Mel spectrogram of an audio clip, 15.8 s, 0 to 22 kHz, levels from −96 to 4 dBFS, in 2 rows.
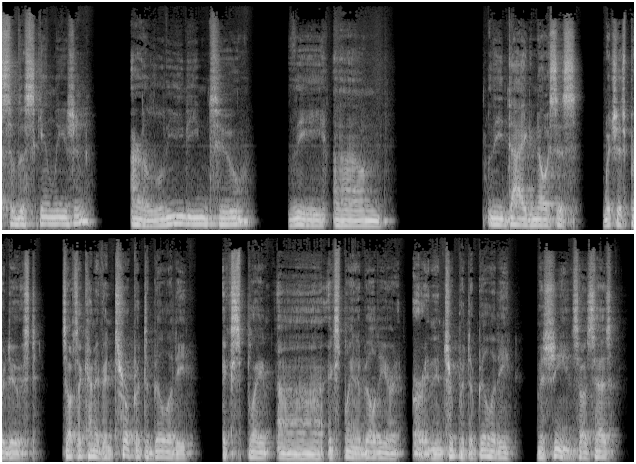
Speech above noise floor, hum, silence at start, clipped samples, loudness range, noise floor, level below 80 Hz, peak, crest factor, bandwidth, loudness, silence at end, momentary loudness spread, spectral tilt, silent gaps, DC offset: over 70 dB; none; 0 s; under 0.1%; 2 LU; under -90 dBFS; -42 dBFS; -4 dBFS; 16 dB; 20 kHz; -21 LUFS; 0.25 s; 8 LU; -4.5 dB/octave; 1.31-1.60 s, 3.27-3.57 s, 5.00-6.01 s, 7.33-7.49 s, 8.52-8.65 s, 10.45-10.64 s, 14.48-14.57 s; under 0.1%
